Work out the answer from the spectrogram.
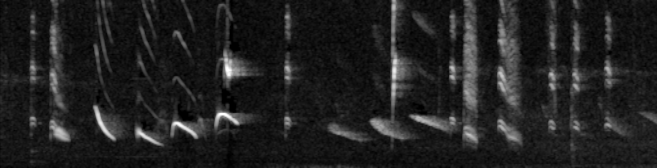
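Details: Brazilian male Green-winged saltator, fired up by a female's presence in breeding and tournament season, sings to unlock another bird's song: a quick sequence of clear slurred whistles, alternately falling and rising, with a few sharp ticks.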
